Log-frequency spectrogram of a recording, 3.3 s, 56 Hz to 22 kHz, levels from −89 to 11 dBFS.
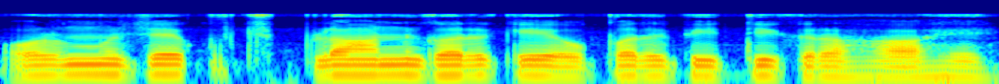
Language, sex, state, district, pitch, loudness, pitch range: Hindi, male, Arunachal Pradesh, Longding, 105 Hz, -18 LUFS, 100-110 Hz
